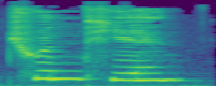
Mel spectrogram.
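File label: "chun1tian1", Mandarin Chinese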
